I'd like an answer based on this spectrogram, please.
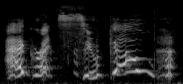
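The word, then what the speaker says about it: Aggretsuko: Agretsuko? Agretsuko. Agretsuko. Her name is Retsuko, and they put aggressive in Agretsuko.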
